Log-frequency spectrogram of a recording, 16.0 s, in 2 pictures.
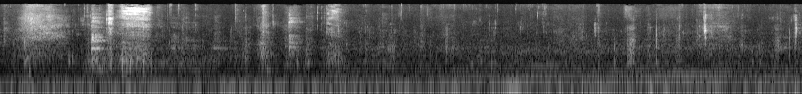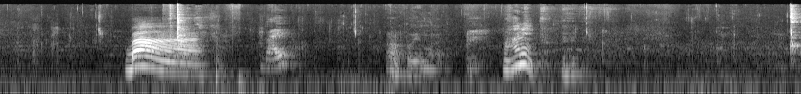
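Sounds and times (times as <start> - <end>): chewing food: 0.0 - 16.0
clicks of eating with hands: 0.1 - 10.0, 13.6 - 16.0.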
